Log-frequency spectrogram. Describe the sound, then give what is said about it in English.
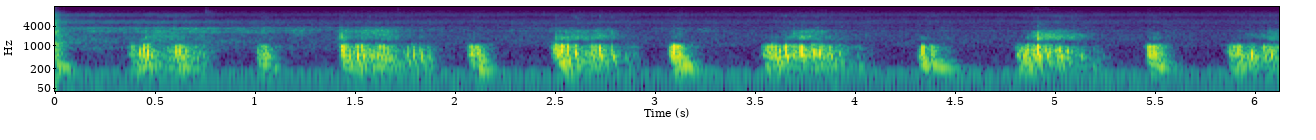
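Little snores held up to a microphone, in a quick, steady rhythm, about a dozen short raspy bursts with a creaky, croaking quality, each breath clearly separated by brief pauses. No one speaks. “There's a little snores. It sounds like she's a haunted woods.”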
